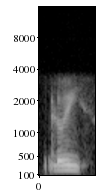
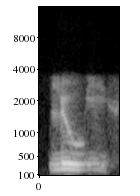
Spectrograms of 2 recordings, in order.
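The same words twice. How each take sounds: First: It sounds Spanish, without that emphasis on the U. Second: It sounds English, with emphasis on the U. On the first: "In Spanish, it's just Luis" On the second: "you being a speaker, English speaker, it'll be Luis. There's an emphasis on the U"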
